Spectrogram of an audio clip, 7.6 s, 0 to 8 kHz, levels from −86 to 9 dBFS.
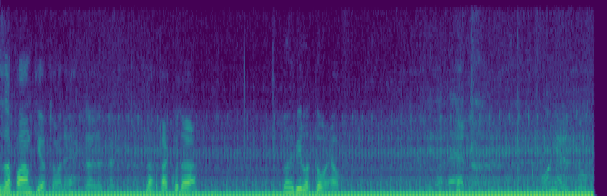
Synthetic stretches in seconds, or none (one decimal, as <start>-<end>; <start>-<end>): none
